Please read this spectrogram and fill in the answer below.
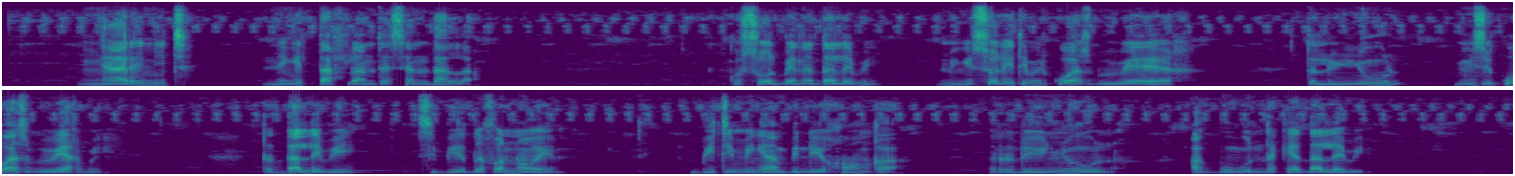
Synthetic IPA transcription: ŋaːɾɛɲit | niŋitɐflɐntɛsɛndalːɐ̰ | kɔsɔːlbɛnɐdalːɐbi | miŋisɔlitimitkuwas̬buwɛːx | tɐluɲuːl | miŋsikuwas̬buwɛːxbḭ | tɐdalːəbi | sibiːrdɐfɐnɔːj̰ | bitimiŋaːmbindəjuxɔŋkɐ̰ | rədəjuɲuːl | ʔɐk̚bumbuntɐkːɛdalːɐbḭ

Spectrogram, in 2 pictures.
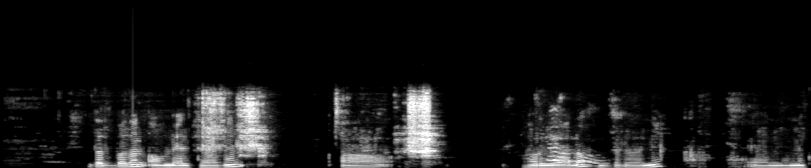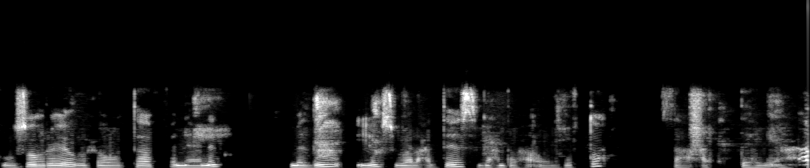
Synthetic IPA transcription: d̪ɐd̪̚bɐðɐnʔɔːmɛːlt̪ʰaːɣɐn | ɔː | ɦɔrjɛːlɔbɐlɔːnɪ | ɛːnɪnːɐŋkʰɐuːsɔːhɔɾɛːjɔwʊħuːwt̪ʰaːfɐnaːnɛɡ | mɐðɔwijɞsʊwaːlʕɑd̪ɛːsɡɑʕɑnt̪ʰɐwɑħɑ̰ʔuɡʊrt̪ʰɔ | saːʕɑd̪̥ːɛɦjɐh

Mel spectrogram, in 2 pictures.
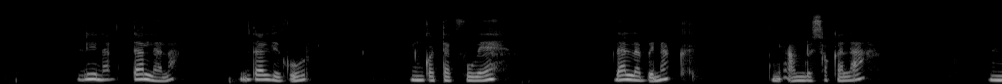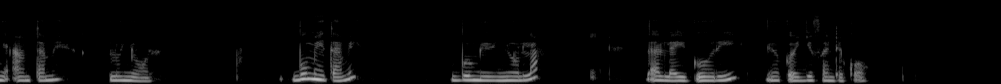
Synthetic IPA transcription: linak̚d̥alːala | dalːiɡuːɾ | ɲiŋkɔtekfuwɛh | dalːabinak | ɲḭʔa̰mlusɔkːala | ɲiʔamtami | luɲuːl | bumitami | bumiɲuːlːa | dalːajiɡoɾiː | ɲukɔɟifandiko

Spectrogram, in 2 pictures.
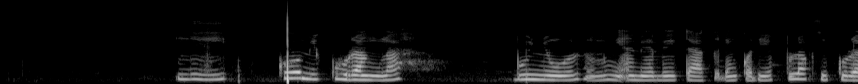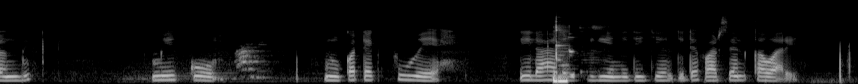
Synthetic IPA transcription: li | komikuɾaŋla | buɲulmiŋiʔamɛlːɔjtakːəɗɛŋkɔdiplɔksikuɾaŋbi | mikom | miŋkɔtɛk̚fuwɛh | dilahalɛd͡ʒiɡenidid͡ʒɛldidɛfaɾsɛnkawa̰ɾḭ

